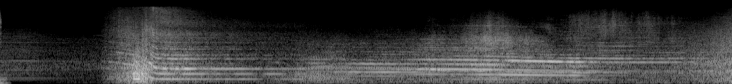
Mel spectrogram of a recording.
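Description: A racing car roars past with a rising then falling whine.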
